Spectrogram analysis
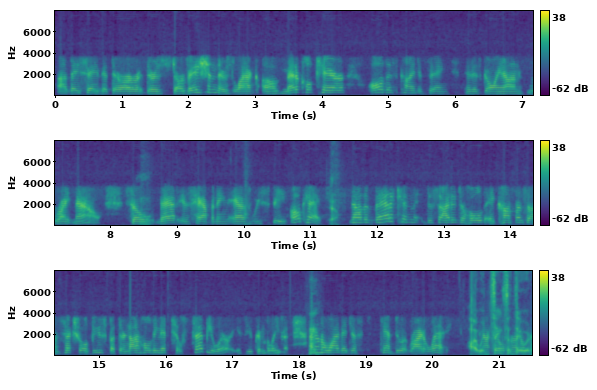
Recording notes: Listeners call in with their often life and death experiences.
